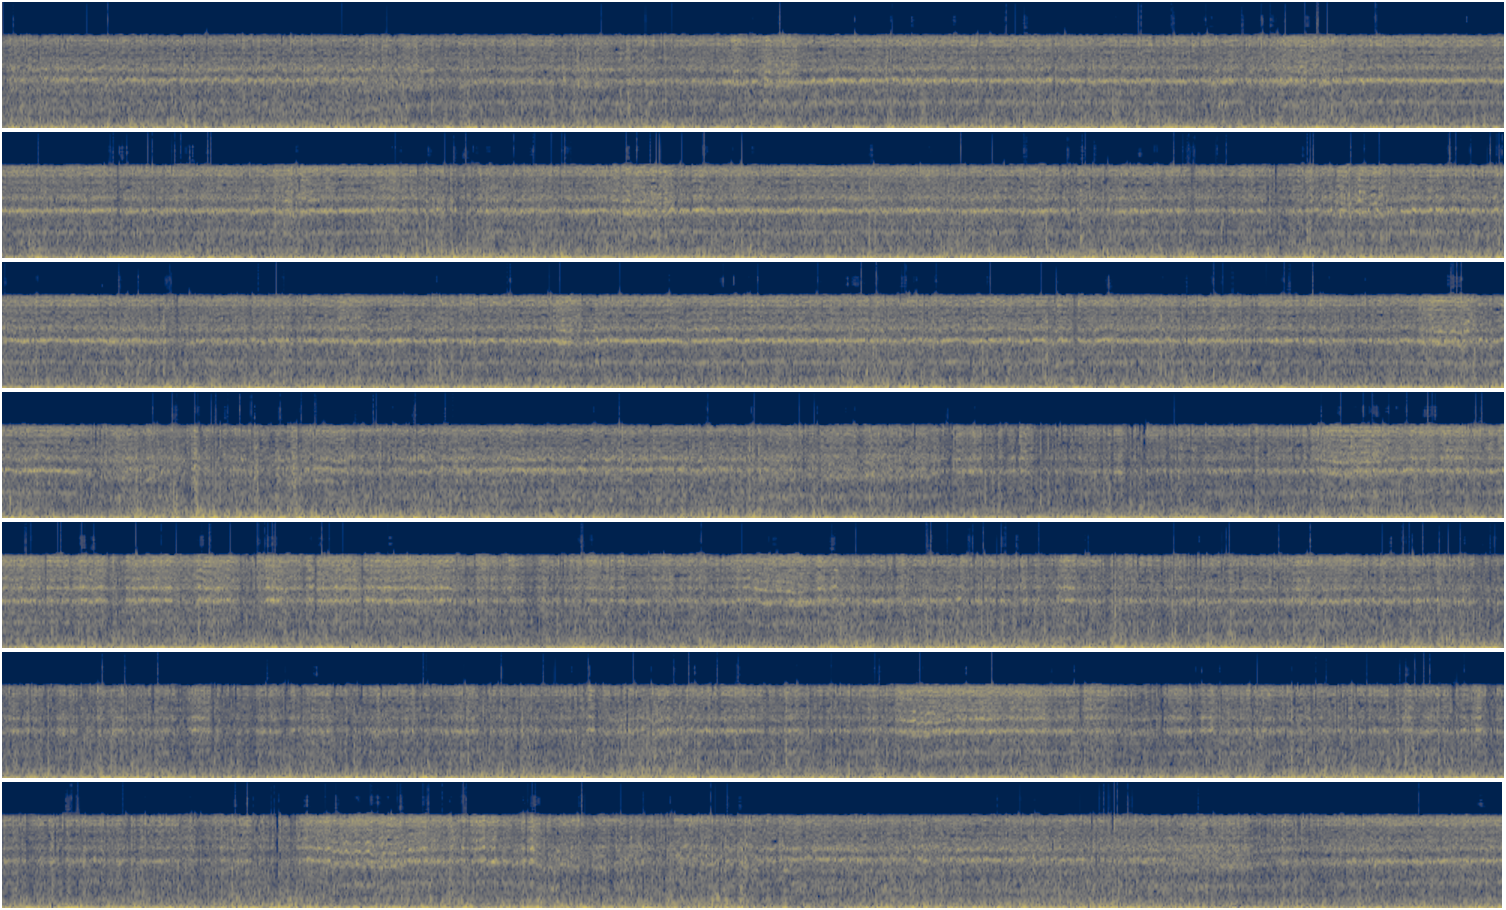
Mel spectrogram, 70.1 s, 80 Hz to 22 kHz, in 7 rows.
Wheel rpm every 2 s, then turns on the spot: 190, 200, 220, 230, 230, 230, 230, 230, 230, 230, 230, 230, 230, 230, 230, 210, 200, 200, 220, 230, 240, 230, 230, 230, 230, 230, 230, 230, 230, 230, 230, 230, 210, 200, 210.
none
